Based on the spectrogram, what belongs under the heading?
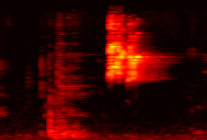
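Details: A pet budgerigar at home gives one short, bright, buzzy chirp that fades out, preceded by a soft low rustle.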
